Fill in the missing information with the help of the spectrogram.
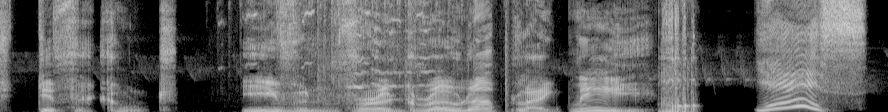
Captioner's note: snorts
